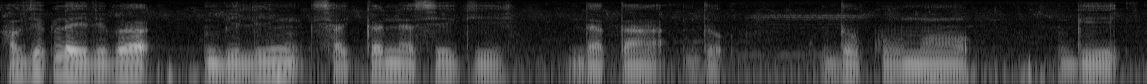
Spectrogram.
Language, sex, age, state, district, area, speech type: Manipuri, male, 45-60, Manipur, Churachandpur, urban, read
